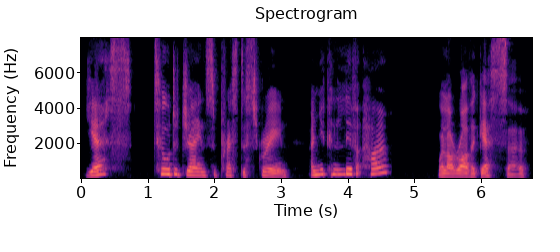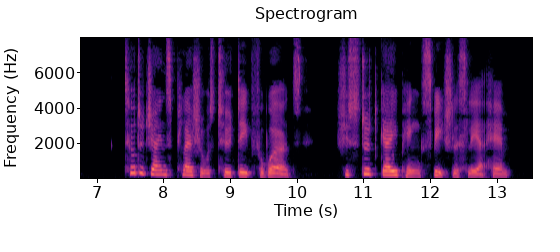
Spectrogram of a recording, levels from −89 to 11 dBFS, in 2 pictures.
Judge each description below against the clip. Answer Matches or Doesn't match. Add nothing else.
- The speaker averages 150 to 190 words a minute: Doesn't match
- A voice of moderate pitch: Doesn't match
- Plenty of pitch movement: Matches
